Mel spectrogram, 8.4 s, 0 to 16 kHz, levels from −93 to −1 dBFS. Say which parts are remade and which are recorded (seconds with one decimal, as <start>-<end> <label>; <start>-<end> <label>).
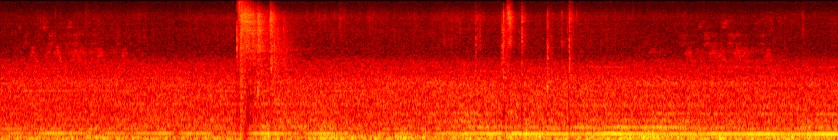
0.0-4.3 recorded; 4.3-6.2 remade; 6.2-8.4 recorded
